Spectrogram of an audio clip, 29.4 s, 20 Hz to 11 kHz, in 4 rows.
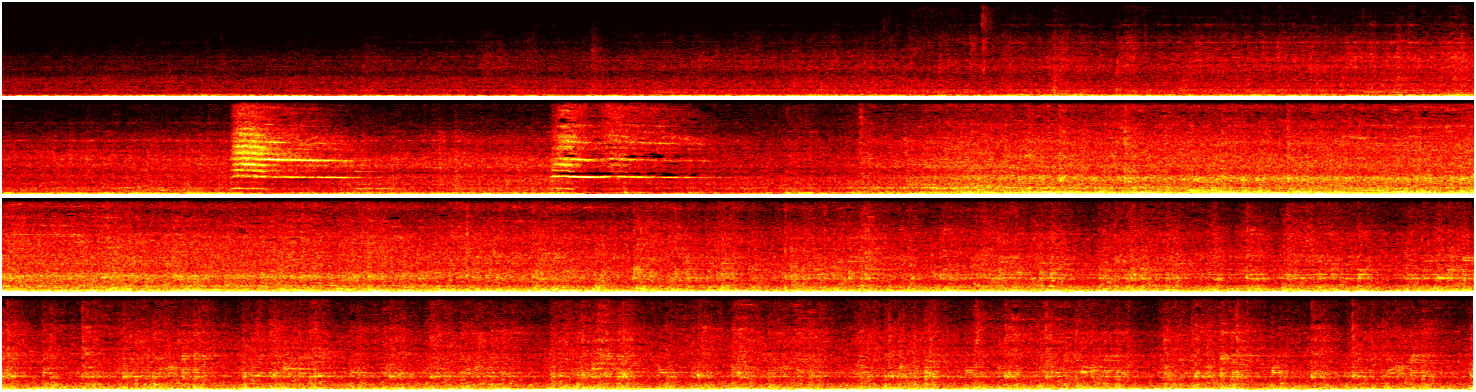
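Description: VL80S electric locomotives approaching with a freight train, with a growing rumble and two short horn blasts about eight and ten seconds in. The locomotives and then the long string of freight wagons roll past, with a loud steady rumble of wheels on rails and clatter over the rail joints.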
